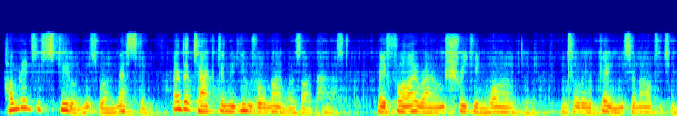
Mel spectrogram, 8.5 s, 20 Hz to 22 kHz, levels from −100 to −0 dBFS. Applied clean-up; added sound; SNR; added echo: neural separator model SepFormer DNS4.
